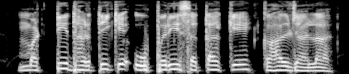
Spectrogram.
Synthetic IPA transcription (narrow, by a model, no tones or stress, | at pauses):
mɐʈːid̪ʱɐɾt̪ikeʔuːpəɾisɐt̪aɦkekɐɦəld͡ʒaːlaː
